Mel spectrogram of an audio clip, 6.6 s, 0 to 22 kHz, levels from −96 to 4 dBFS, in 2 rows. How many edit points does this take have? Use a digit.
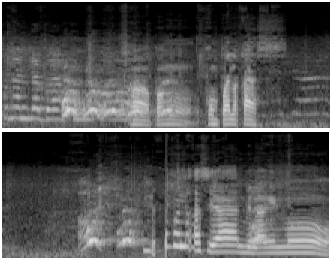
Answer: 1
